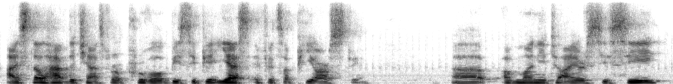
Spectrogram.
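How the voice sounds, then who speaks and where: A man hosting a live question session as an immigration consultant, reading viewer comments aloud and giving quick, matter-of-fact answers while losing his voice. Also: mid-range voice, level tone, a little mellow.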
